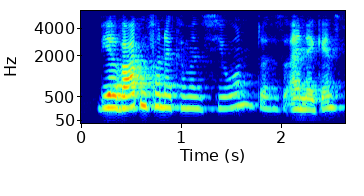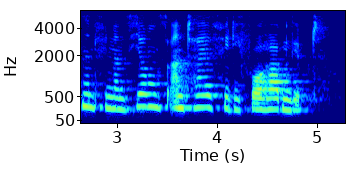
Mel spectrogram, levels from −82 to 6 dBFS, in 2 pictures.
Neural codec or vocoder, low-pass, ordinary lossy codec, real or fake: none; 5.4 kHz; none; real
